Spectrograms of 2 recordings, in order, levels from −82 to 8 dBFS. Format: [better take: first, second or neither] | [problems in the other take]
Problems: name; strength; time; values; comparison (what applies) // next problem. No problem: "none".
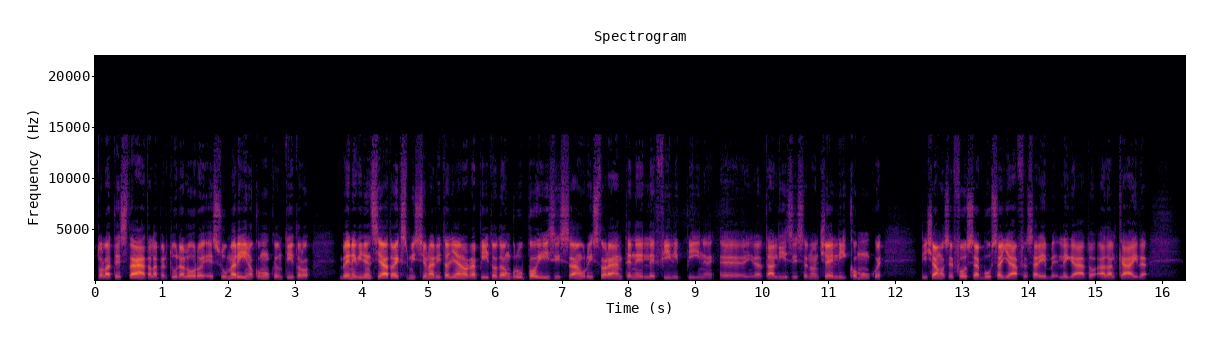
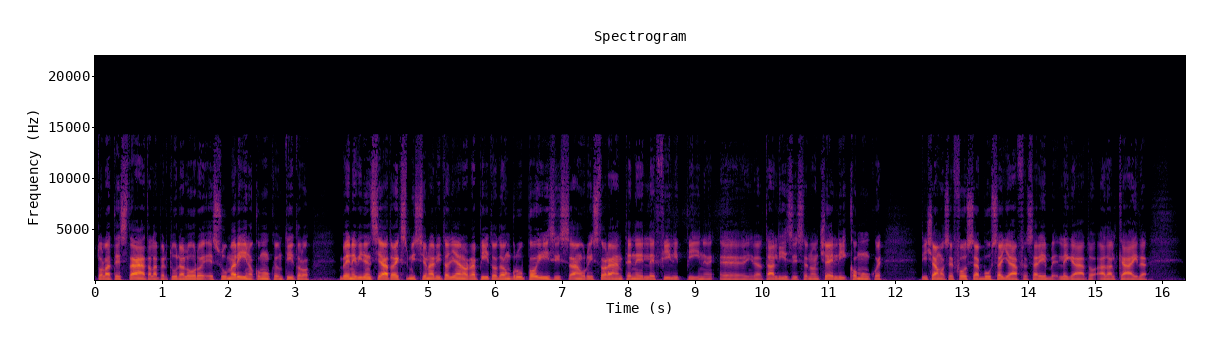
second | thin; very; fading below 450 Hz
